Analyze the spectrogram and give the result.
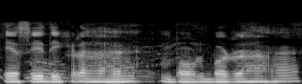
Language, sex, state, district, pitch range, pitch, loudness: Hindi, male, Bihar, Patna, 125-130 Hz, 125 Hz, -17 LUFS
